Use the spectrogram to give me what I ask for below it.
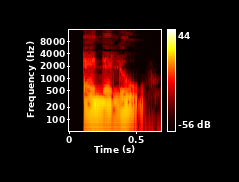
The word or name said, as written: analog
